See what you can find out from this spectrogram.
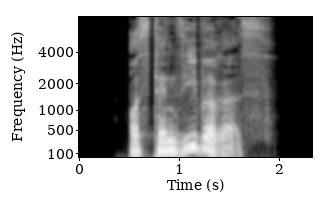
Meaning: strong/mixed nominative/accusative neuter singular comparative degree of ostensiv
- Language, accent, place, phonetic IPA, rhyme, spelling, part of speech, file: German, Germany, Berlin, [ɔstɛnˈziːvəʁəs], -iːvəʁəs, ostensiveres, adjective, De-ostensiveres.ogg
